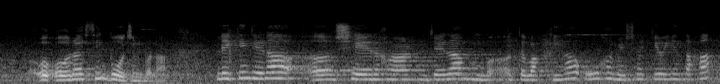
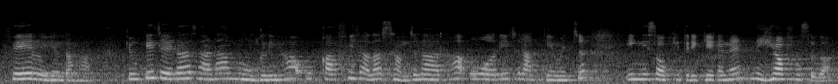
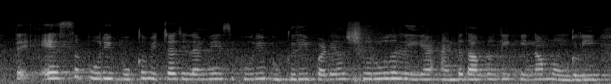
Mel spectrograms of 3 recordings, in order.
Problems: echo, low volume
